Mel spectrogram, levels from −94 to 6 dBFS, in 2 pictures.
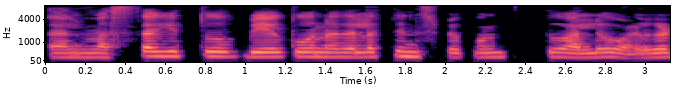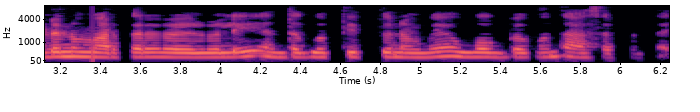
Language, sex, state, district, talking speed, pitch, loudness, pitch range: Kannada, female, Karnataka, Mysore, 180 wpm, 195 Hz, -25 LUFS, 185-205 Hz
